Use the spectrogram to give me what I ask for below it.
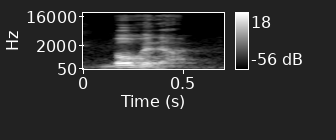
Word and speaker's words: Boveda: It's not Boveda, it's Boveda. And Carlito Fuente actually had to tell our founder, Sean and Tim, how to correctly pronounce the name of Boveda, which I think is absolutely hilarious.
